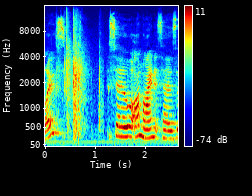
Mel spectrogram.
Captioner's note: bag opening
